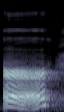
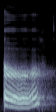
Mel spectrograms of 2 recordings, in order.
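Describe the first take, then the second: First: Stretched creaking "Er"; creaking cry. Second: Loud creaking "er"; creaking cry. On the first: Teacher showing the tree branch sound, creaking "Er". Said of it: "it's gonna sound like this". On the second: Teacher showing creaking branches, a loud creaking "er". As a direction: let "er" creak like a crying branch. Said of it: "Hear the tree branches". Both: Shown as a demonstration.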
